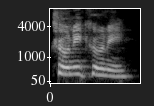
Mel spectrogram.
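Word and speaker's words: Kunekune: Cooney Cooney.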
